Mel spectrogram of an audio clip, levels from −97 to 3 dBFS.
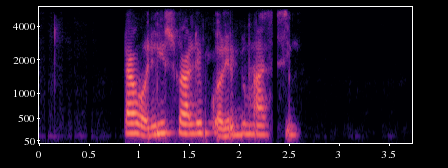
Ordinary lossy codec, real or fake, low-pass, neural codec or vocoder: Opus, 32 kbps; fake; 5.4 kHz; codec, 24 kHz, 3 kbps, HILCodec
